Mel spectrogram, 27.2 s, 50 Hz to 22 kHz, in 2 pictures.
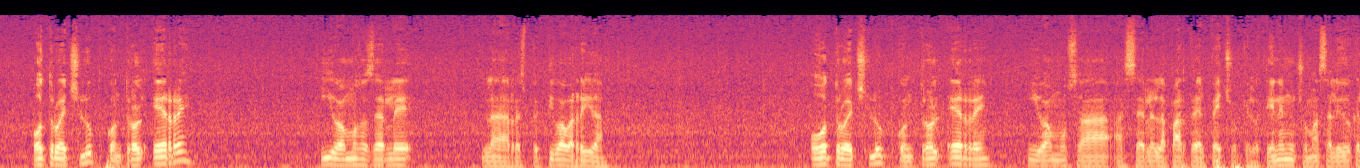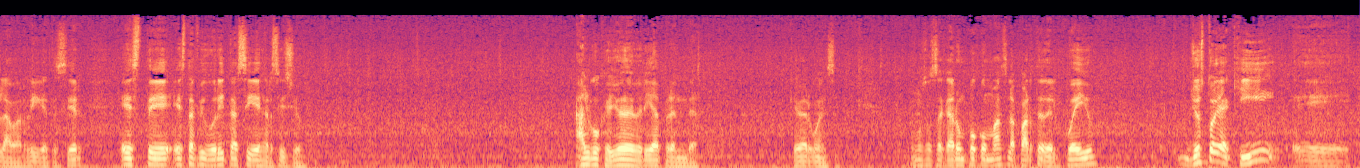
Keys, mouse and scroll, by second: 0.0 b, 0.3-1.3 drag, 1.9 a, 2.3 b, 2.6 click, 3.7-5.8 drag, 7.3 ctrl+r, 7.8 ctrl+click, 9.7 click, 10.6 a, 10.9 b, 11.2 click, 12.4-14.7 drag, 18.9 a, 20.8 b, 21.0 click, 22.2-24.1 drag, 24.9 a, 25.3 b, 26.0-27.0 drag.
